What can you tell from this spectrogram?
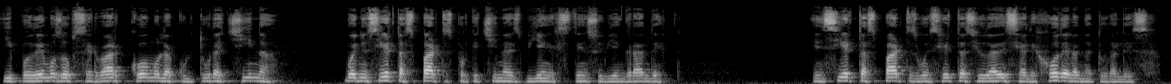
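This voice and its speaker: A fairly high, slightly mellow male voice with a steady tone and moderate pace belongs to a podcast host speaking by himself. Reflective in manner, he restarts phrases and repeats ideas for emphasis, with Spanish as his first language.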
